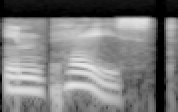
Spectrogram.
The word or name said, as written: impaste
